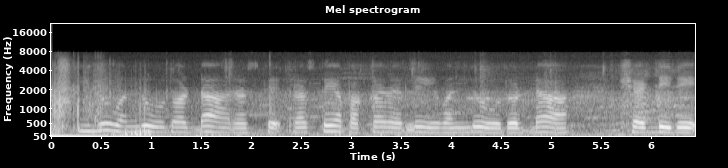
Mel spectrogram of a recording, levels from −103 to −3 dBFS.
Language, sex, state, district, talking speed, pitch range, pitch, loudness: Kannada, female, Karnataka, Chamarajanagar, 95 wpm, 165-185 Hz, 170 Hz, -19 LUFS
